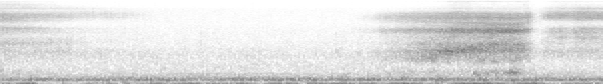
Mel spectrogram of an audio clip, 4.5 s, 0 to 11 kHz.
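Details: Deeply asleep, 14-year-old rescued pit bull Acorn gives a single airy, rasping snore breath near the end, after a quiet stretch with only a low, steady background hum.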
